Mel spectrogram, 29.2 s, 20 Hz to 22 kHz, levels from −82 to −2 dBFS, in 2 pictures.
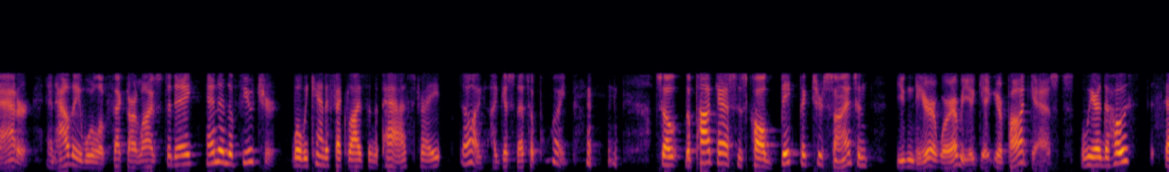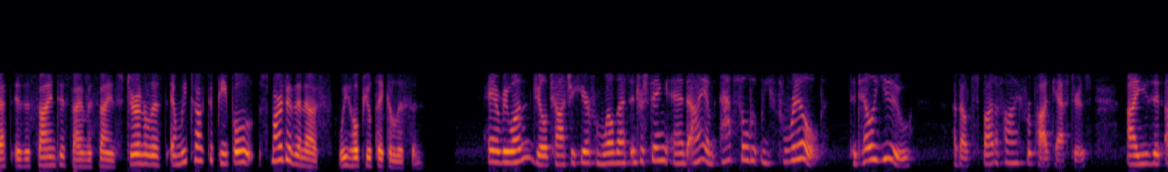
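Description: A speech clip that's been through a Bluetooth CVSD headset codec for its whole length, and it's plainly audible. Everything sits in a narrow band from about 300 Hz to 3.7 kHz, so there's no low body and no air on top. The one-bit-per-sample coder, which fits a 64 kbps link, can't keep up with loud, fast high content: s sounds come out scratchy, and a grainy hiss rides underneath throughout.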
